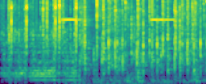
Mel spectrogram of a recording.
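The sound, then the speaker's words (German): Rapid, busy clatter of keys being typed, a dense stream of sharp clicks and taps, with a brief tonal hum underneath in the first second. “Tippen, Tasten, Funken, Radio.”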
